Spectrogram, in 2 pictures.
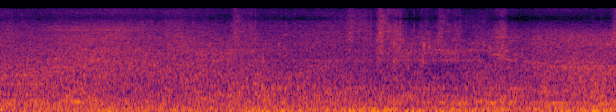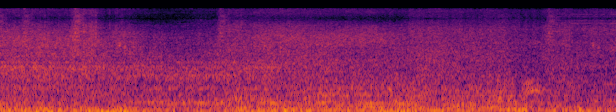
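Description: Spell effects and weapon hits clash rapidly in a game battle.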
